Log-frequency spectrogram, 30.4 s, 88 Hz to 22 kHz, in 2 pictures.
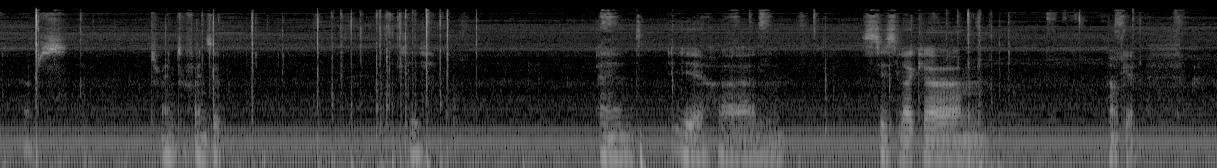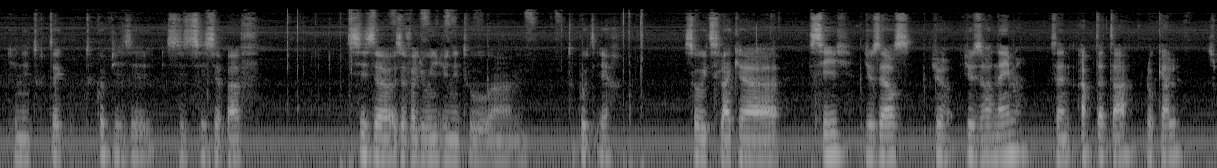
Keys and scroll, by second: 2.6 shift+?, 3.9-5.6 typing, 19.4 ctrl+c, 23.0 ctrl+v.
